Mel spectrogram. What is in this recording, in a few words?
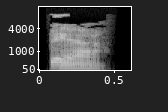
"Bär", German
